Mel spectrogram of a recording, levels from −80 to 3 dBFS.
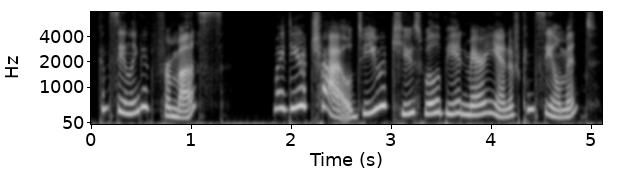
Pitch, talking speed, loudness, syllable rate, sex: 305 Hz, 175 wpm, -20 LUFS, 5.9 syllables/s, female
